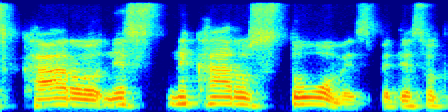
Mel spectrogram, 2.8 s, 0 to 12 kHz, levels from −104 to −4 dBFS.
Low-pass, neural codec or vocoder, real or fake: 10.8 kHz; none; real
